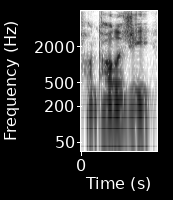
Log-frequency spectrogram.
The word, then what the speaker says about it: hantologie: "A pun on ontology, in French hantologie, and ontology sound almost the same because the H isn't pronounced."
